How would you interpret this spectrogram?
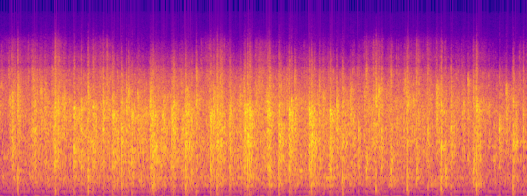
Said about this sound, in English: This is the only place you'll ever be when they're going to clap for you when you tell them you're drunk, I'll tell you that, you know.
